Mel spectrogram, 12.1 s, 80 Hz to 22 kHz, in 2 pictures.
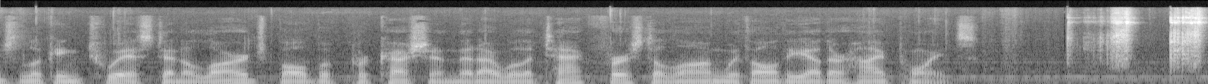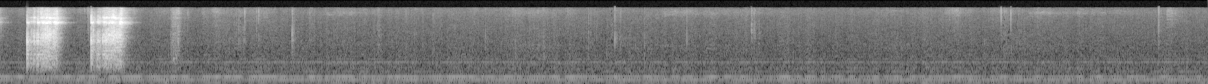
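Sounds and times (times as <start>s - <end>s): stone scraping on stone: 5.4s - 6.7s.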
